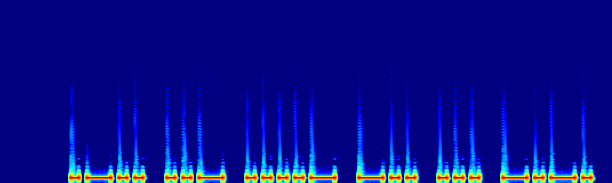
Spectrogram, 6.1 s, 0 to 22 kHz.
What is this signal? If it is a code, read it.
Morse code, heard as a keyed tone, about 15 wpm, 700 Hz. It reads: LU4DSC
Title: DXCC-100 Call Signs - 6 Characters - 15wpm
